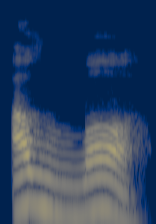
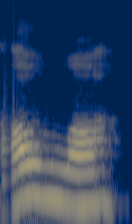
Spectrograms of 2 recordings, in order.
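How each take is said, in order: First: The first vowel sounds like a. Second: The first vowel sounds like o. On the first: The speaker calls it right. "Jadi bacanya a. Allah gitu ya" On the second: The speaker calls it wrong. "bukan Allah ya"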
